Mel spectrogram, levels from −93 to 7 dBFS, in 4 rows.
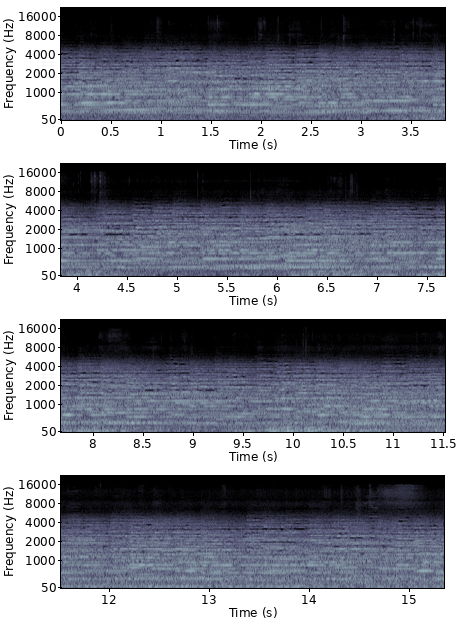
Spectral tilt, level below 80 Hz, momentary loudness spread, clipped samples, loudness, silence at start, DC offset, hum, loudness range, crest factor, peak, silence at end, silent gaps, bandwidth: -6 dB/octave; -44 dBFS; 2 LU; under 0.1%; -30 LUFS; 0 s; under 0.1%; none; 1 LU; 16 dB; -16 dBFS; 0 s; none; 16 kHz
